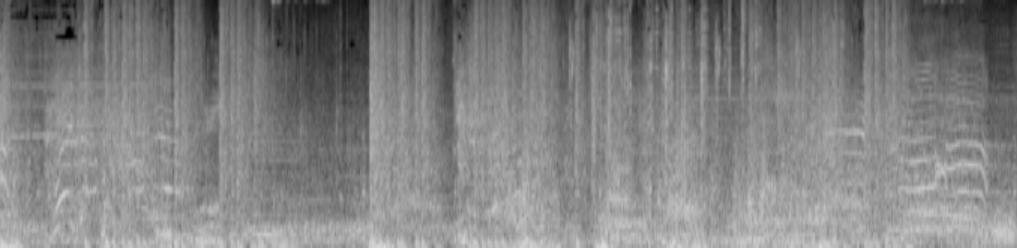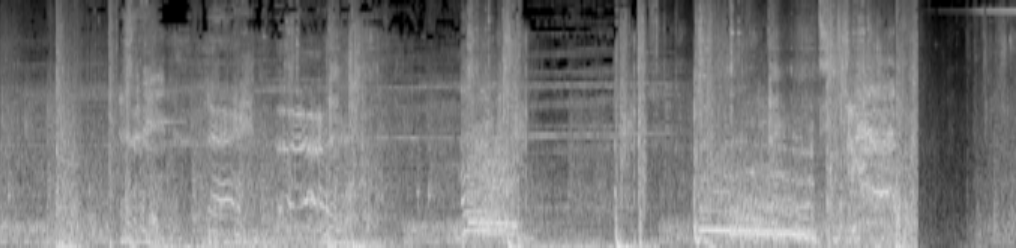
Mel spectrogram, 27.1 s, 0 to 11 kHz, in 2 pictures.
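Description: Gunfire and explosions from the Metro 2033 Redux video game, dense and loud throughout with bursts of shots, booms and mechanical clatter, mixed with shouted voices and grunts.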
